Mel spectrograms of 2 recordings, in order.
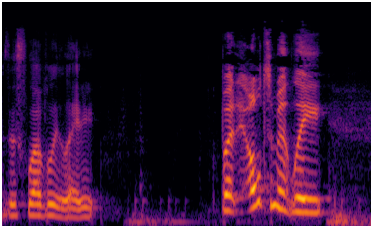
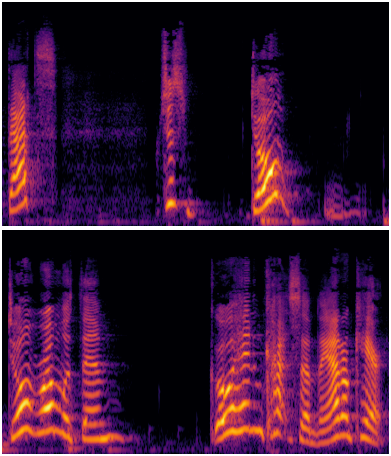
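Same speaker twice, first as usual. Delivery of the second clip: louder, higher retold scolding; exasperated parent; 4 semitones higher, 6 dB louder than usual. Mother to toddler running with scissors, exasperated. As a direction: give up loudly on scolding the toddler.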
